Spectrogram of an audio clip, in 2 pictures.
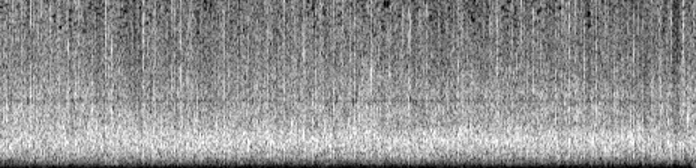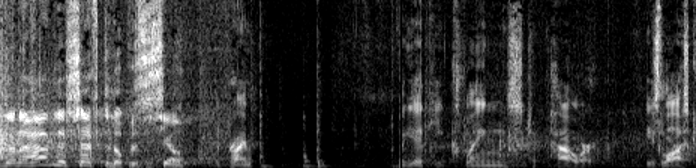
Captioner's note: some Applause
